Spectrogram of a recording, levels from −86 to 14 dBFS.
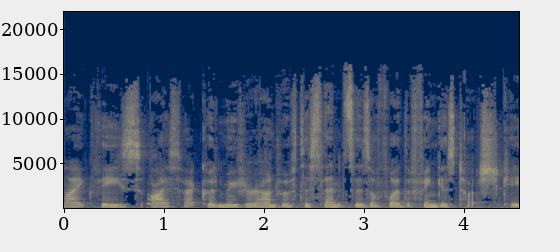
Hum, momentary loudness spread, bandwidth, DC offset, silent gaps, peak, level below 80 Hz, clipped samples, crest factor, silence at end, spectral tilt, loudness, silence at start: none; 3 LU; 16.5 kHz; under 0.1%; none; -4 dBFS; -40 dBFS; under 0.1%; 16 dB; 0 s; -3 dB/octave; -20 LUFS; 0 s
